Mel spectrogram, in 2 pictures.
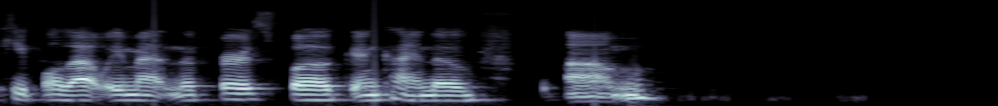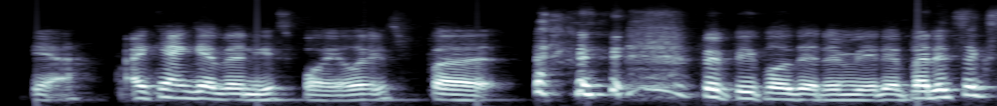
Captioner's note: laughs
